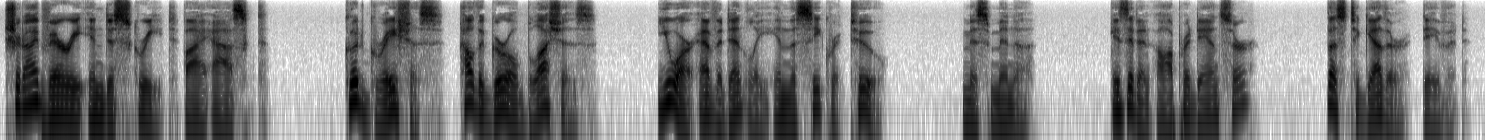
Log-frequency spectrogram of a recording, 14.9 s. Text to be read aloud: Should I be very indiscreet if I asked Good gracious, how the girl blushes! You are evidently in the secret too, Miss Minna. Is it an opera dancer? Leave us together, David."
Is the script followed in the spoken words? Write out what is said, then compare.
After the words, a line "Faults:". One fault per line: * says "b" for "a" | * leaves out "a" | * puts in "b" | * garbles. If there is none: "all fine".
Should I very indiscreet I asked Good gracious, how the girl blushes! You are evidently in the secret too, Miss Minna. Is it an opera dancer? Us together, David."
Faults:
* leaves out "be"
* leaves out "if"
* leaves out "Leave"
